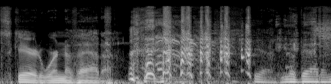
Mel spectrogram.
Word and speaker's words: Nevada: We're Nevada.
